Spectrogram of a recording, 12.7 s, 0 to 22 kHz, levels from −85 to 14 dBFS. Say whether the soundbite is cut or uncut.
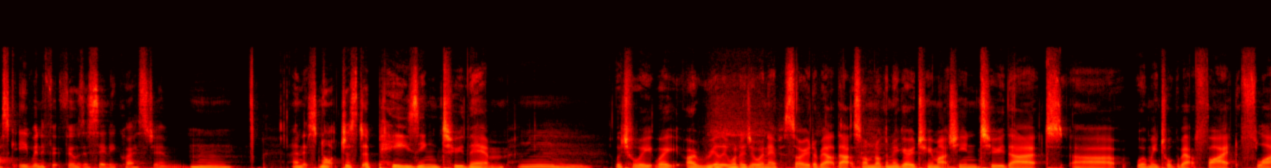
cut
